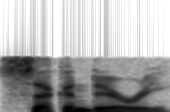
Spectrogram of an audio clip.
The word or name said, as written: secondary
